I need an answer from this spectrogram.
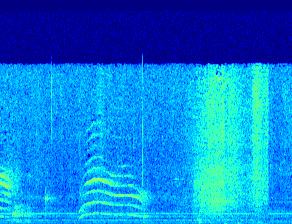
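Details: Kitten from a Scottish Fold and British Shorthair litter, playing indoors; one long, loud, harmonic meow that rises then slowly falls, followed by rustling and handling noise under a steady hum.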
